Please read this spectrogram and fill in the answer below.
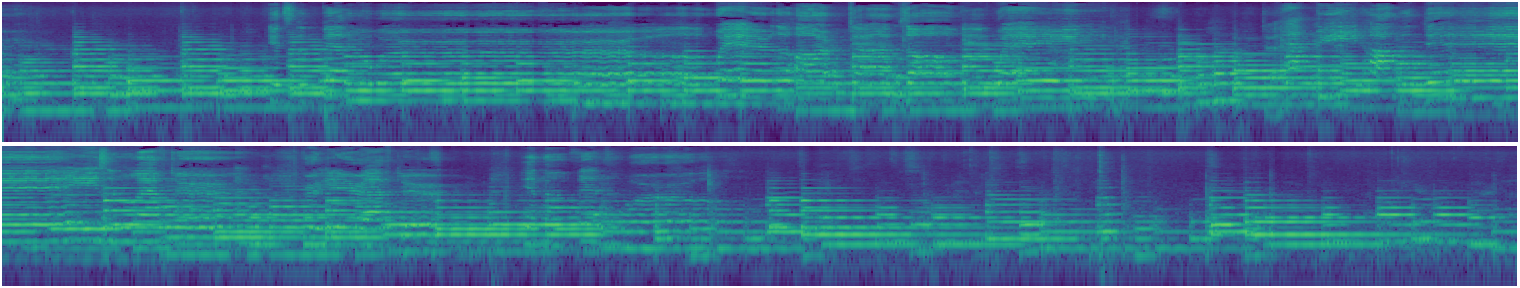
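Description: A song played on a keyboard in sustained chords, with a man singing over it at times. The playing eases slightly in the last third.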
